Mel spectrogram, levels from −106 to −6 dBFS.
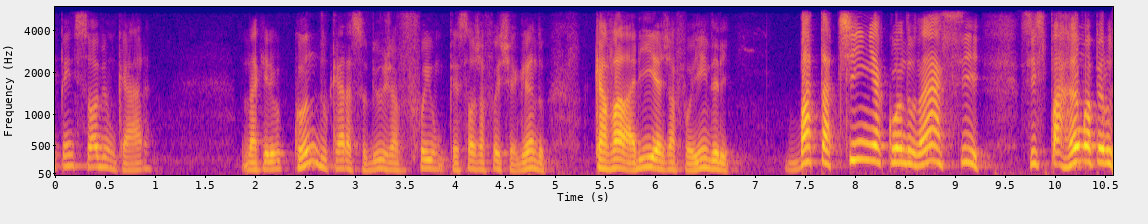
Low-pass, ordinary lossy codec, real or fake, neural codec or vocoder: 5.4 kHz; AAC, 48 kbps; real; none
